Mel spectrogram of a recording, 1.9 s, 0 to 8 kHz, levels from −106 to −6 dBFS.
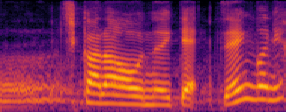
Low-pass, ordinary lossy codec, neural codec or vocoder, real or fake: none; none; codec, 16 kHz, 4.8 kbps, FACodec; fake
